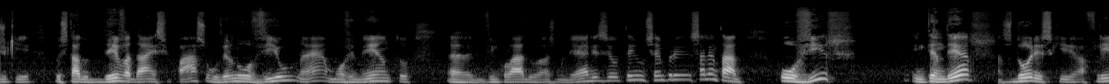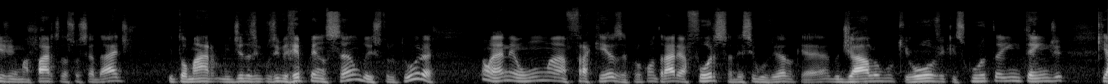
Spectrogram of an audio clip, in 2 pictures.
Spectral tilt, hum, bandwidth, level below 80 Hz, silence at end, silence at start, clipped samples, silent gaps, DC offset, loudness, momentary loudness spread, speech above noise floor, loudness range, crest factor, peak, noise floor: -6 dB/octave; none; 15.5 kHz; -62 dBFS; 0 s; 0 s; under 0.1%; none; under 0.1%; -26 LUFS; 13 LU; 32 dB; 5 LU; 20 dB; -6 dBFS; -58 dBFS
